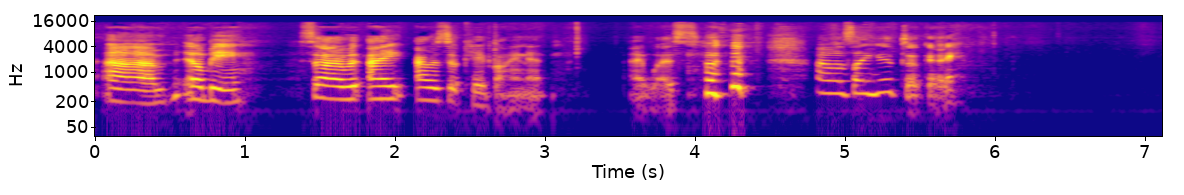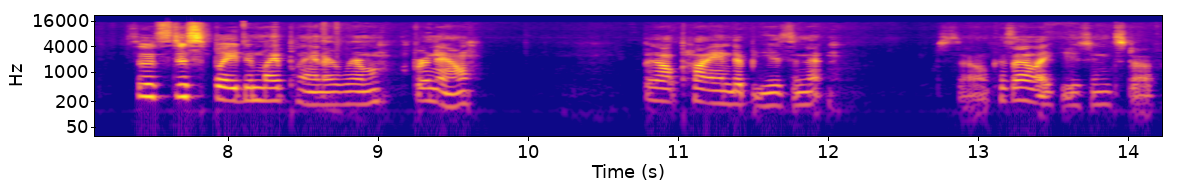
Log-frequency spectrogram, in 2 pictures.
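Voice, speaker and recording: A woman's voice: medium pitch, a bit bright. A middle-aged woman with an American accent chatting casually and in a rambling, exclamatory way, as a craft vlogger does while working. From United States.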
